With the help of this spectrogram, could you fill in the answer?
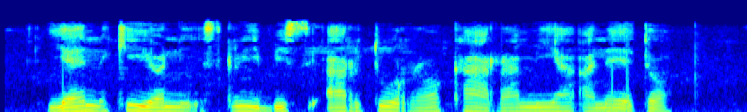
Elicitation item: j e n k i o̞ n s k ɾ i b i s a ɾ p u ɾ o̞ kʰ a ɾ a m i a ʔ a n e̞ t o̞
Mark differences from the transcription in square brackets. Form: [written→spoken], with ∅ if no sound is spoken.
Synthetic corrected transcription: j e n k i o̞ n s k ɾ i b i s a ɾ [p→t] u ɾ o̞ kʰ a ɾ a m i a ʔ a n e̞ t o̞

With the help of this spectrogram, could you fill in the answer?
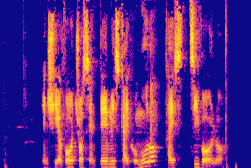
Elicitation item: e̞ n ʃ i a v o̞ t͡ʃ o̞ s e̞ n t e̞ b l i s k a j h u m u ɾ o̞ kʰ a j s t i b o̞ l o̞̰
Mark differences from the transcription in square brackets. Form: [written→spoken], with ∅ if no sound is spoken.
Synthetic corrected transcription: e̞ n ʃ i a v o̞ t͡ʃ o̞ s e̞ n t e̞ b l i s k a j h u m u ɾ o̞ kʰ a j s [t→t͡s] i [b→v] o̞ l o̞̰

